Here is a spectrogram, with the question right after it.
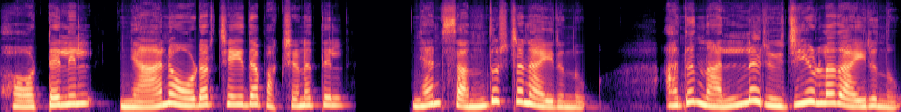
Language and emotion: Malayalam, happy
